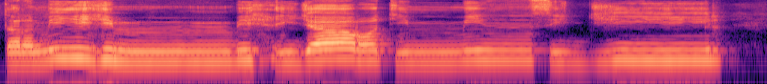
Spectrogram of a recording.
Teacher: On fait une ghunna de deux temps, on pose légèrement les lèvres, ensuite on passe sur la lettre ba dans la lecture. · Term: al-ikhfa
